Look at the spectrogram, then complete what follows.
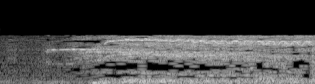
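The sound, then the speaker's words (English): A horse whinnies loudly and at length, a high shrill neigh rising over a low, rumbling background, with no one speaking. “Oh, yes, those horses are trying to keep their best to keep me on track.”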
